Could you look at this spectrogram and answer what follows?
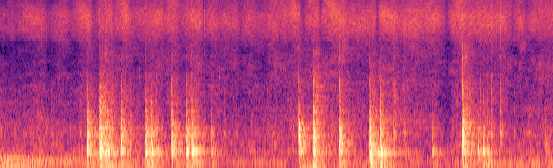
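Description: Blackboard duster wiping chalk off a blackboard: quick back-and-forth rubbing strokes in short runs, each with a faint squeak.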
